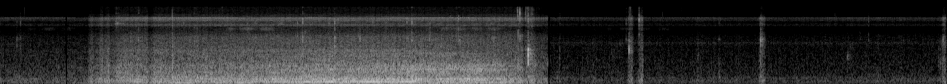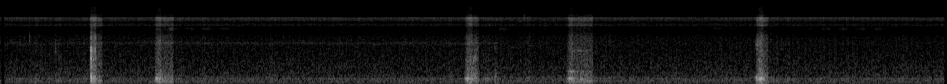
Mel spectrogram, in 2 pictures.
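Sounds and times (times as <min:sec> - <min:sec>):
close chewing: 0:00.0 - 0:05.5.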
